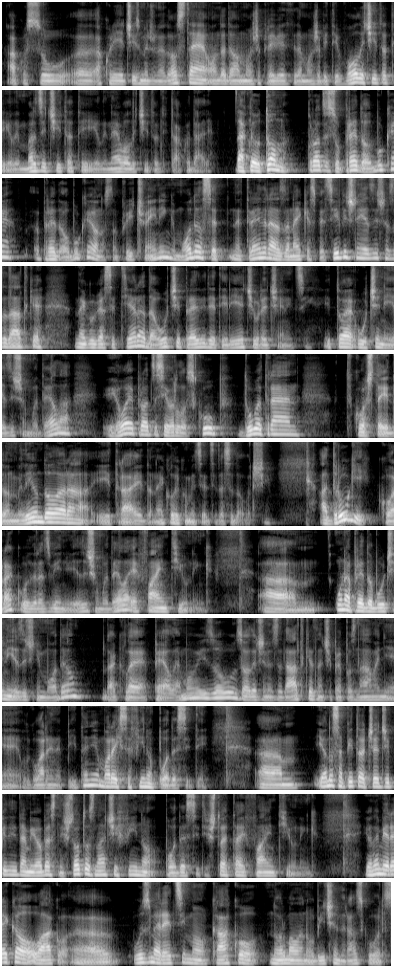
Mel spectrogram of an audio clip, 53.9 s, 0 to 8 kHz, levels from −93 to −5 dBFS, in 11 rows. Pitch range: 105-150 Hz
